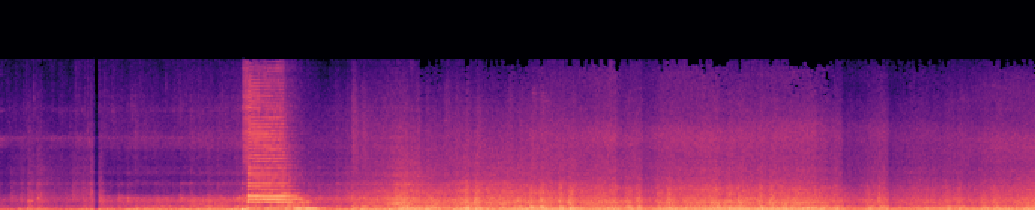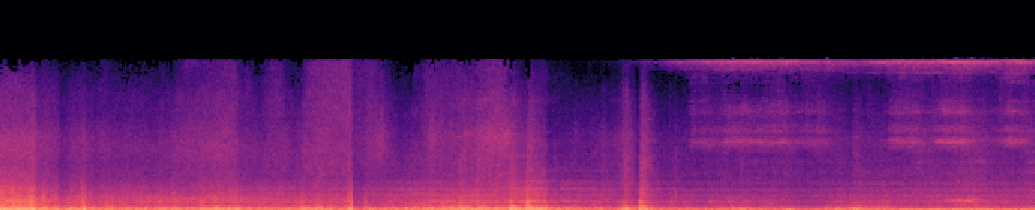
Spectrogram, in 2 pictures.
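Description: KRL Commuter Line electric commuter train sounding one short horn blast about three seconds in, then running past with loud rumbling and clatter of its wheels on the rails, which eases off in the last few seconds.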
